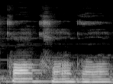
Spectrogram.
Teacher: कणठ्य भनेको चाहिँ घाटी कण्ठबाट चाहिँ घाटी घाटीको माध्यमबाट उच्चारण हुने वर्णहरू। जस्तै कि क ख ग यो भन्दा घाटीमा प्रभाव परेर उच्चारण हुन्छ। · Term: कणठ्य वर्ण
